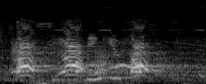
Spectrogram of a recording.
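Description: Sled dogs on a gangline yipping excitedly: three short, high yips about half a second apart while they are being harnessed.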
